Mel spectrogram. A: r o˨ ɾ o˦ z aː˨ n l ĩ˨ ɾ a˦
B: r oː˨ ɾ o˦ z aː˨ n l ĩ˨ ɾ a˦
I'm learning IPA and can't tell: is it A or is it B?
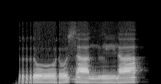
B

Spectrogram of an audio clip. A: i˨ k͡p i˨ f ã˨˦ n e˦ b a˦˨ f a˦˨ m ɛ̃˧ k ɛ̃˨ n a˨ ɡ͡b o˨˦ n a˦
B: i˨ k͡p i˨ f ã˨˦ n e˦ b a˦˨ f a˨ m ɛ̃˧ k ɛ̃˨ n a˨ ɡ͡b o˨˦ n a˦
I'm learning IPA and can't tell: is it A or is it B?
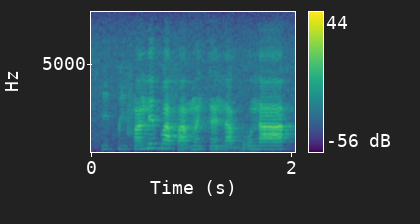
B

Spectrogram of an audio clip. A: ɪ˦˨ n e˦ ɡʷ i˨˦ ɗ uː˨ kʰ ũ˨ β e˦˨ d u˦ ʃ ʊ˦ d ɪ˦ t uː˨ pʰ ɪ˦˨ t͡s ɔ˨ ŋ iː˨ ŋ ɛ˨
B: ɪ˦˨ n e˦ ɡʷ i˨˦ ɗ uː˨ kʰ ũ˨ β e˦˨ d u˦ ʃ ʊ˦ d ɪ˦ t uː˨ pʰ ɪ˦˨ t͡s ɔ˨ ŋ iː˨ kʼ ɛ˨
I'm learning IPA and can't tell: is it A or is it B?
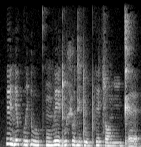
B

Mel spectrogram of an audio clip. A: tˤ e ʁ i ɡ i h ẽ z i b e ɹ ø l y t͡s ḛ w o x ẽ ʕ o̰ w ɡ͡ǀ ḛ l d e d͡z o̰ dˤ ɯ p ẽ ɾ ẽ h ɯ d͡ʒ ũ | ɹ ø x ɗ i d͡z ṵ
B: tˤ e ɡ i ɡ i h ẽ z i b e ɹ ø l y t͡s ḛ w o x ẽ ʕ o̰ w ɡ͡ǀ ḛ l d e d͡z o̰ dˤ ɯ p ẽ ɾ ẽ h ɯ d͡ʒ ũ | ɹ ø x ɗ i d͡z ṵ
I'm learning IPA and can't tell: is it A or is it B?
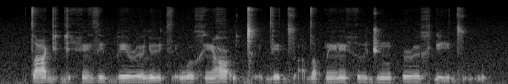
B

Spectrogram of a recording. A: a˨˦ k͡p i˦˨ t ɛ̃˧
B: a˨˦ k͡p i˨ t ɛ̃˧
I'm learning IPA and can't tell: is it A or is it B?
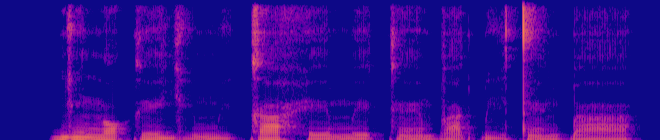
A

